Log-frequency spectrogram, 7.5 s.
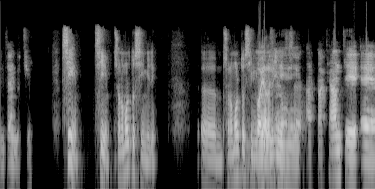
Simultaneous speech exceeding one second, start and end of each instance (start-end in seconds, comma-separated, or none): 4.8-6.2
